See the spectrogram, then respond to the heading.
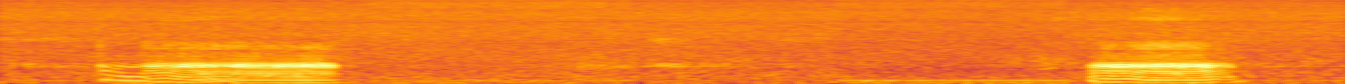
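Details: Two drawn-out, buzzing snores with a whistly tone, about five seconds apart, from a sleeping Shih Tzu.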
